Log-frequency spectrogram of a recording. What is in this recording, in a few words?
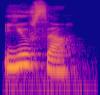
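"йывса", Komi, female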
